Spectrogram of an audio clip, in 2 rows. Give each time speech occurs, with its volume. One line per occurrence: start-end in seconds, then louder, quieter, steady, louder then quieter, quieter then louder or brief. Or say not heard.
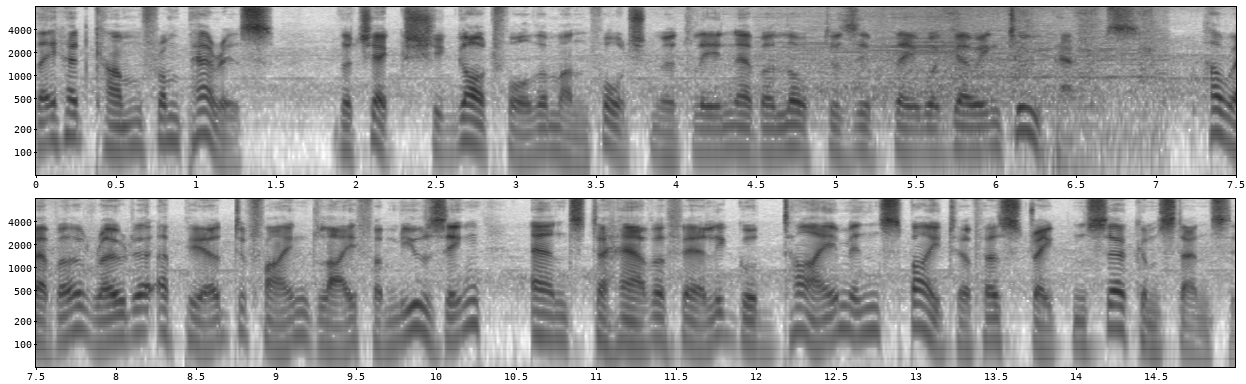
0.0-14.9 steady.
